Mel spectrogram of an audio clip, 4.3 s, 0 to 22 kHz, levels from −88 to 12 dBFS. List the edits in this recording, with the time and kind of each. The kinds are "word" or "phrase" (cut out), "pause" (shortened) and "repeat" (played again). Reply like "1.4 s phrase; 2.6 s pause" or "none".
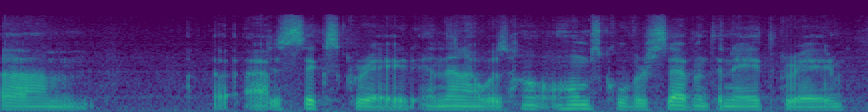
1.3 s word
